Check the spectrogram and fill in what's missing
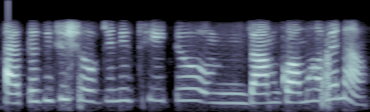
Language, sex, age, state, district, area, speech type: Bengali, female, 18-30, West Bengal, Birbhum, urban, conversation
